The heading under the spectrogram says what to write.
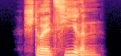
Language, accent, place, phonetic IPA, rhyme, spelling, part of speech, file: German, Germany, Berlin, [ʃtɔlˈt͡siːʁən], -iːʁən, stolzieren, verb, De-stolzieren.ogg
- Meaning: to strut, to swagger (walk haughtily or proudly)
